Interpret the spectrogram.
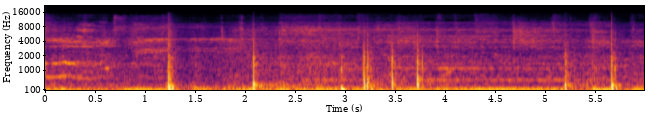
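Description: Aerial firework shells bursting: about eight sharp bangs, several in quick succession around the middle. Music with a steady bass plays underneath.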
